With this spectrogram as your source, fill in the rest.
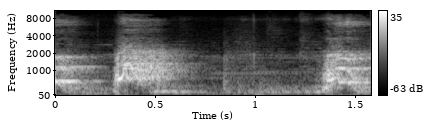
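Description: Dogs barking in a home kitchen: two loud, close bark bursts separated by a short pause, with lower yips and whimpers in between.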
